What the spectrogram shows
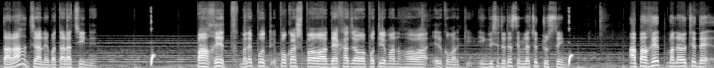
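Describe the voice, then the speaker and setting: Bangladeshi man teaching with patient repetition. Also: a little high. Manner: explains slowly, repeating each word and its meaning. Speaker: French teacher. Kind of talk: spoken language lesson.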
